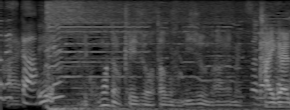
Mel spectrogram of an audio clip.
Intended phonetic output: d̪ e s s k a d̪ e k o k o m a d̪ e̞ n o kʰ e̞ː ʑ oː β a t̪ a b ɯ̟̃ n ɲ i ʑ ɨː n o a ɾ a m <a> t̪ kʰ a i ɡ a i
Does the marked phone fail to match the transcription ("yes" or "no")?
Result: yes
